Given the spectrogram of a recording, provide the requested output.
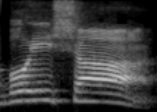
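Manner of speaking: তারপরে আসো Boishakh said slowly, Boishakh drawn out; teacher reading out Boishakh slowly; slow dictation. Shown as a demonstration. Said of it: "teacher dictating word".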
